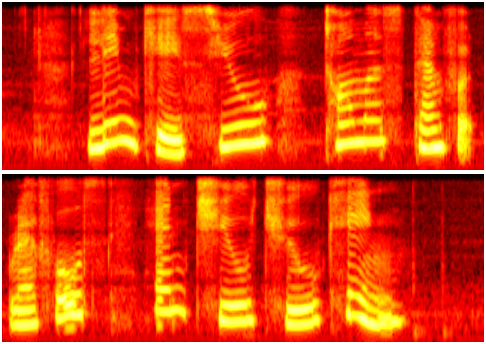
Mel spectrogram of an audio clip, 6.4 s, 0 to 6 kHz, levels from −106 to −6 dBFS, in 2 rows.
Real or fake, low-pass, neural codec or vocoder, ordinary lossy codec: real; 5.4 kHz; none; none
